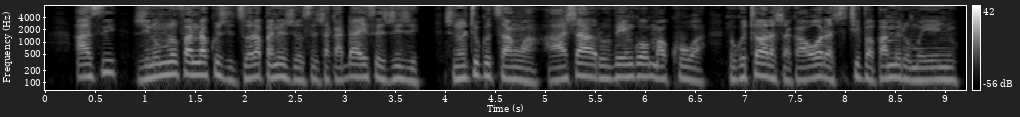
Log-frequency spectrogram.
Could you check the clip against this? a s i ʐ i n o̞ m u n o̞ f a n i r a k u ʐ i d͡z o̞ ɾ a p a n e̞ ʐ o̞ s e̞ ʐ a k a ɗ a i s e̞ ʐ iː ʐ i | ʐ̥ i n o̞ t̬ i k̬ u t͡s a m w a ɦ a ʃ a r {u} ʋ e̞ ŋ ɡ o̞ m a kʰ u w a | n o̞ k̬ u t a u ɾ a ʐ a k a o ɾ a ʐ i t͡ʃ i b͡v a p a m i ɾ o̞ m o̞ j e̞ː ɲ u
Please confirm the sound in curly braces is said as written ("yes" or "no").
yes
